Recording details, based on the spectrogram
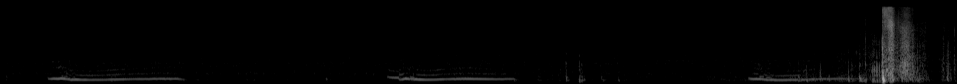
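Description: Three even, humming snores about every 3.5 seconds from a sleeping cat in a quiet room, ending with a brief rustle.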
